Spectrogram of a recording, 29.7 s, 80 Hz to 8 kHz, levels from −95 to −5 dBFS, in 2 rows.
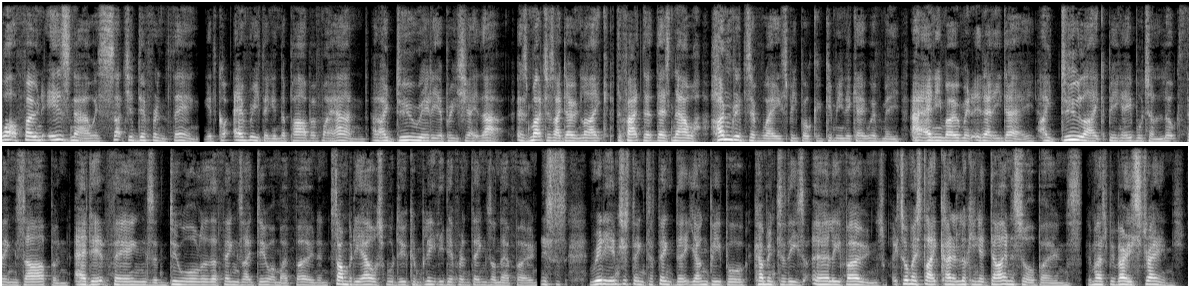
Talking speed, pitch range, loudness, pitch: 225 wpm, 155-185 Hz, -21 LUFS, 170 Hz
